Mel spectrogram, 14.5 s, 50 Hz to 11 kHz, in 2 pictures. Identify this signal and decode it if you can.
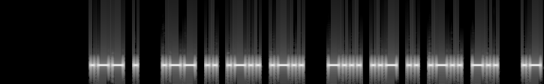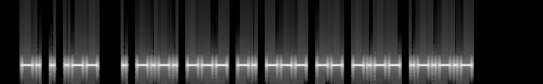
Morse code, heard as a keyed tone, about 25 wpm, 700 Hz. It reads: WE WILL BUILD A NEW ECONOMY.
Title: Sentences from Top 1000 Words - Review Part 3 - 25wpm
